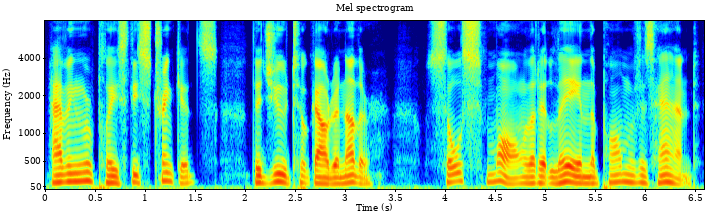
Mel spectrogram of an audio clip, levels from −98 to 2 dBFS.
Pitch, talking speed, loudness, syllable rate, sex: 120 Hz, 180 wpm, -19 LUFS, 4.7 syllables/s, male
